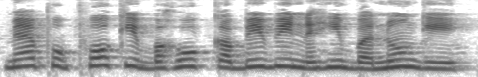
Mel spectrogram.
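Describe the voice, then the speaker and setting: Casting: a woman reading as a sharp, defiant young woman, slightly high voice, storybook read-aloud. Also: lightly acted. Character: angry young woman refusing a marriage.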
